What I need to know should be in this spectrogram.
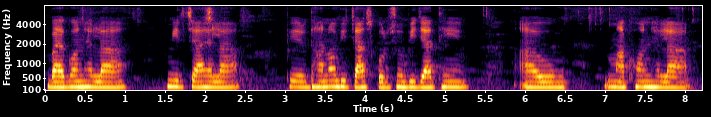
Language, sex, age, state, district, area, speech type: Odia, female, 30-45, Odisha, Bargarh, rural, spontaneous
